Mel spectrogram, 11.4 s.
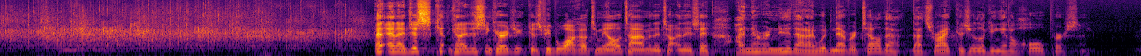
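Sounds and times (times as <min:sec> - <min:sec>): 
crowd applauding: 0:00.0 - 0:03.9
speech: 0:03.8 - 0:11.0.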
